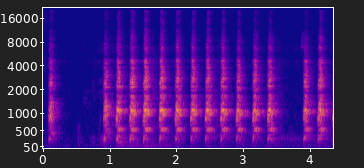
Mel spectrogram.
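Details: Egg-laying hens give a single cluck, then after a pause a steady train of clipped, nasal clucks, about two per second, briefly breaking off before resuming.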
